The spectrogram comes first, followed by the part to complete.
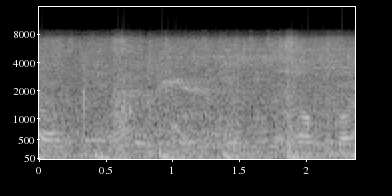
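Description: Trials bicycle hopping on a boulder: a few dull thumps of the tyres landing on rock, with spectators' voices in the background.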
